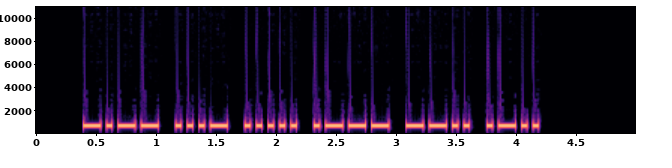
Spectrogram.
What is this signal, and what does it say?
Morse code, heard as a keyed tone, about 25 wpm, 700 Hz. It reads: YV5JZL
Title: DXCC-100 Call Signs - 6 Characters - Repeated 2x - 25wpm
